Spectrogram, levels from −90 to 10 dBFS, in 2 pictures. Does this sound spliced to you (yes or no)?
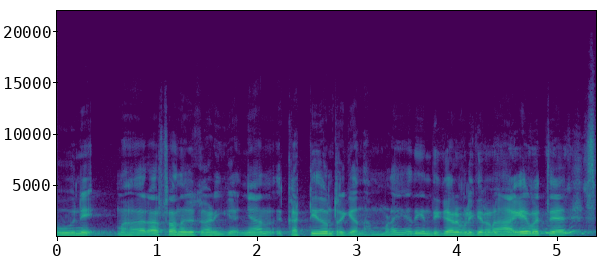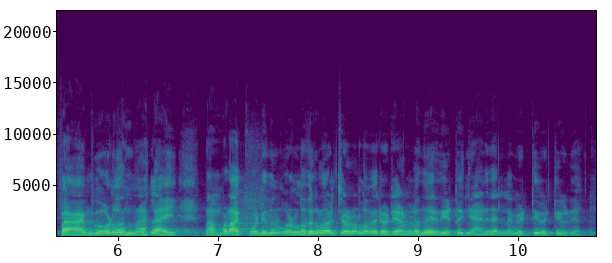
no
